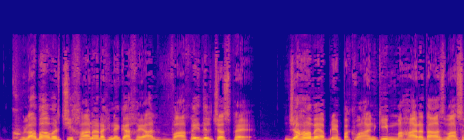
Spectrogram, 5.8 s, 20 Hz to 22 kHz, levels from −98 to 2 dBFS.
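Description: No technical faults can be heard anywhere in this speech recording. Nothing at any point in the audio calls for comment.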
